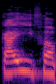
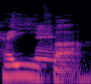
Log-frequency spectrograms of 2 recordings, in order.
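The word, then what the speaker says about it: كيف: কাইফা পড়ি আমরা, কাইফা, এটা হবে হ্যাঁ, খাইফা। হ্যাঁ, খাইফা, একটু বাতাস বের হবে, বুঝছেন?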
